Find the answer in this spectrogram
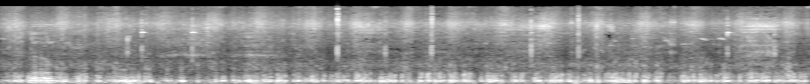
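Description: Steady low rolling rumble of a recumbent trike riding along a wet road, with a few light ticks through it.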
